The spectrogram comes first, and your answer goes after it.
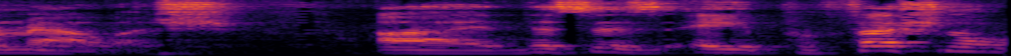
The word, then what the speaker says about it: Malesh: syllabus and you're wondering how do i pronounce that don't worry about it it's just dr malash uh this is a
